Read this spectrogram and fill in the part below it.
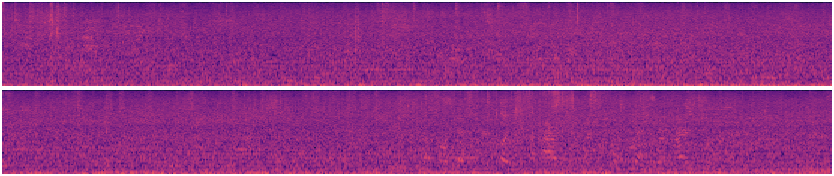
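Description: Steady low traffic rumble and street noise fill the air outdoors.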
